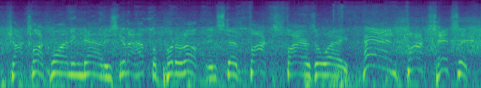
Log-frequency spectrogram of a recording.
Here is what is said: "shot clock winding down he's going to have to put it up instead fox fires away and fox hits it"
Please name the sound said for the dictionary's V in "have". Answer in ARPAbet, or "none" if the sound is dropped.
F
